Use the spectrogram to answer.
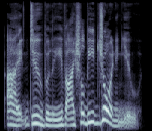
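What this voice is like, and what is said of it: Bad put-on gallant English accent. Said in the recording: “a horrendous attempt at a gallant English accent”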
